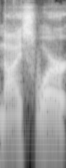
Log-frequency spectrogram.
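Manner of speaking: play-acted, insincere, dry sarcastic praise. Recounting a man who shouted at your group, quote his remark sarcastically.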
